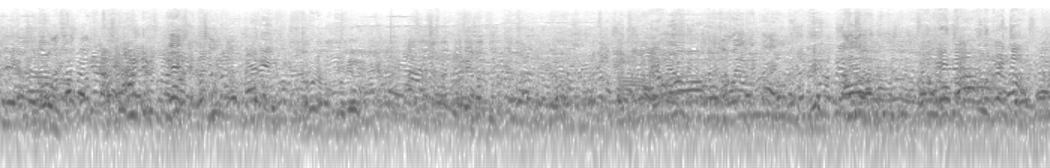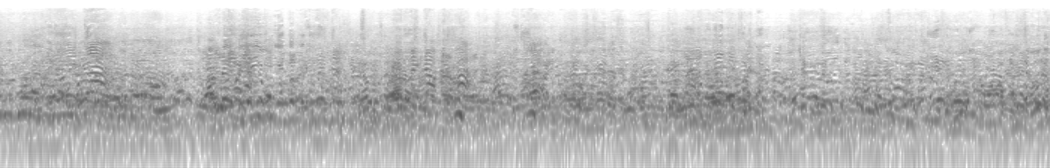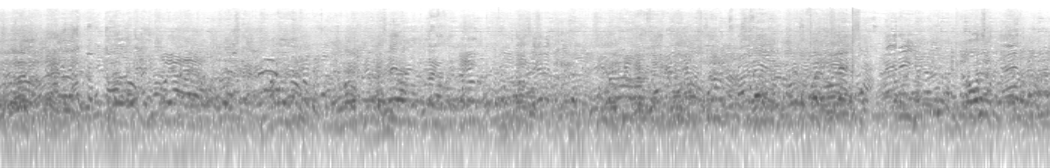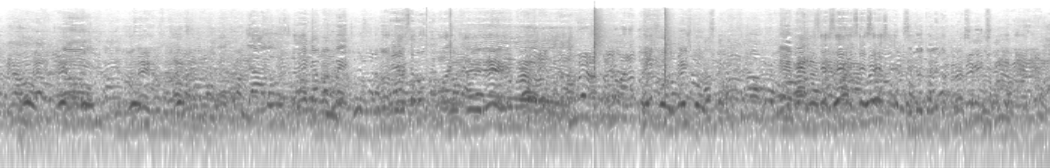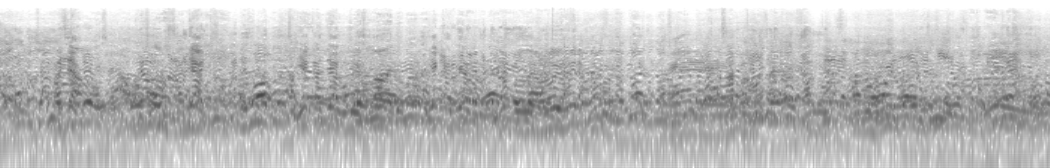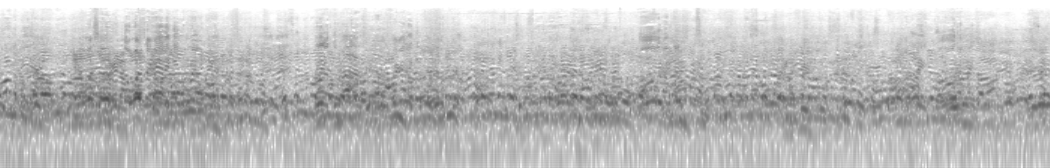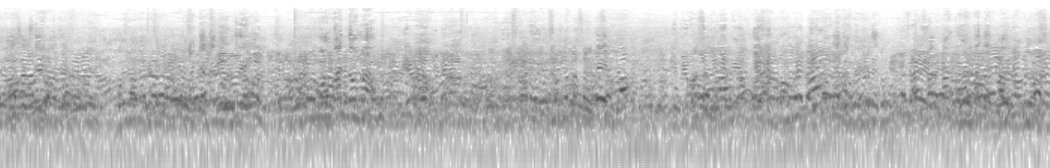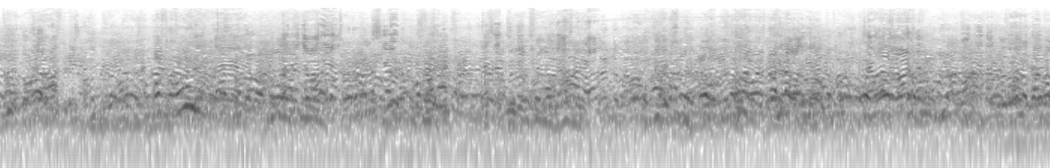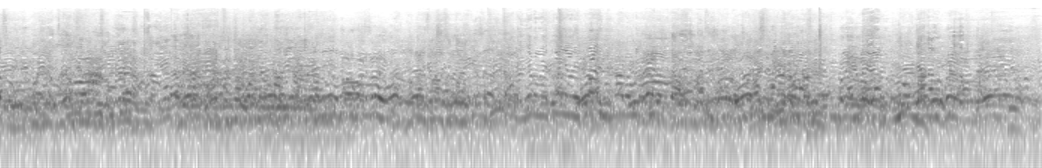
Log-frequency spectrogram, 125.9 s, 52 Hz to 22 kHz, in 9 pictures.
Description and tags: walla cuban men yell bball1 natural
crowd walla cuban men yell shout about baseball exterior
exterior, crowd, shout, walla, baseball, yell, spanish, men, cuban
